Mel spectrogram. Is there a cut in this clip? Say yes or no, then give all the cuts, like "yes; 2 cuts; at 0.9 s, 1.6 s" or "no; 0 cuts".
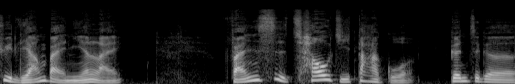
no; 0 cuts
